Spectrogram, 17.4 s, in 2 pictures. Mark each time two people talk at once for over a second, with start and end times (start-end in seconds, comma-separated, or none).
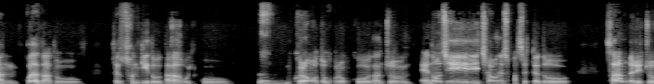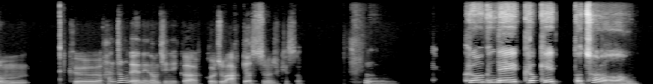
none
